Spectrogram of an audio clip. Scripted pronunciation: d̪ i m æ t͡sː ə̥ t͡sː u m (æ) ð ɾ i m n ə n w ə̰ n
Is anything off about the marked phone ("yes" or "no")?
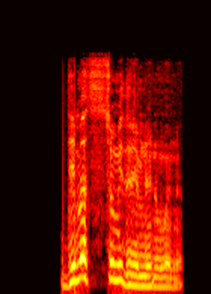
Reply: yes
